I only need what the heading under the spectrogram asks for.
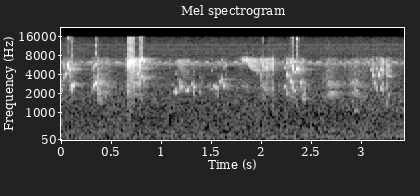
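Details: Budgerigar calls played to prompt silent budgerigars to start calling: quick chirps, squawks and short warbled notes in irregular bursts, with a few louder sharp squawks near the start and a steady low background hum.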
